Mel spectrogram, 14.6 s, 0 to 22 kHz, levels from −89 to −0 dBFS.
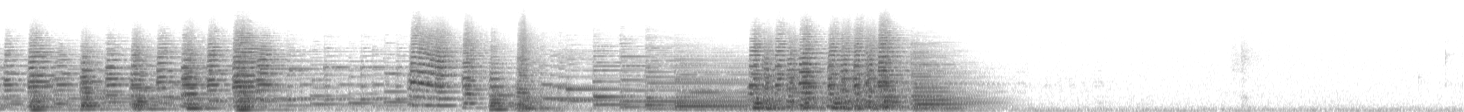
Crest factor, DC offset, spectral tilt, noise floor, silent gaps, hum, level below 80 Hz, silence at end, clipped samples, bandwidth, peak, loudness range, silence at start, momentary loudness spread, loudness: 20 dB; under 0.1%; -5.5 dB/octave; -67 dBFS; none; none; -64 dBFS; 4.7 s; under 0.1%; 16 kHz; -12 dBFS; 5 LU; 0 s; 14 LU; -31 LUFS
